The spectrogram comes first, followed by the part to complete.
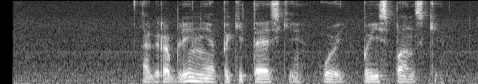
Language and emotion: Russian, neutral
